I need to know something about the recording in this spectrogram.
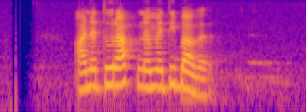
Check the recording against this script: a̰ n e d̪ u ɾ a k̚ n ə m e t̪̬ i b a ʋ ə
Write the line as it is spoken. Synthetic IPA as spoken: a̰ n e t̪ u ɾ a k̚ n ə m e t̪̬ i b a ʋ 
